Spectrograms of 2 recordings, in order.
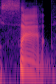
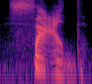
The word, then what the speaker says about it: Saad: Okay, so for example, my last name, all Americans will say Saad. You just extend the A. But the proper way to say it, it's Gad Saad.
